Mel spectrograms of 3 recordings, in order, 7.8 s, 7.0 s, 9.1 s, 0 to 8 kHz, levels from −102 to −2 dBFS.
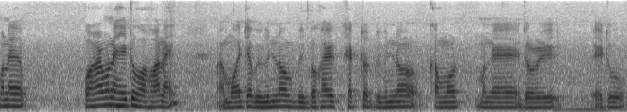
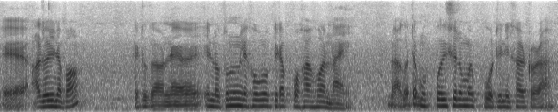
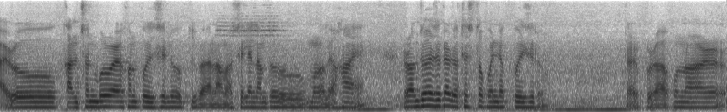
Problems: background sounds at intervals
